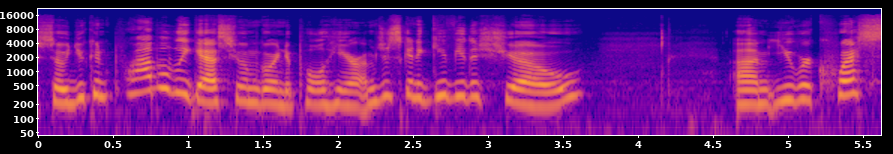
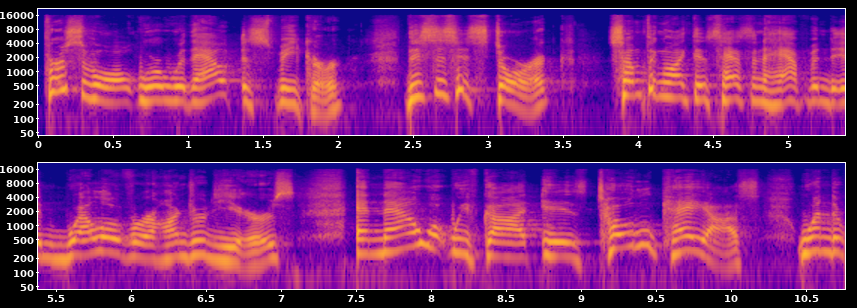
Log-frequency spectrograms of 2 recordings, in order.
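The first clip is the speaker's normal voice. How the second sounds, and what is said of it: Very loud female pundit impression. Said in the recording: “impersonate this person... She's decibels of unknown proportions. Very loud human being. Small, but loud.”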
